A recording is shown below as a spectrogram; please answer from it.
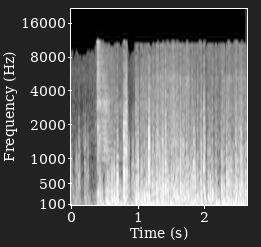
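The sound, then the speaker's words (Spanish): A strong gust of wind in the open desert at El Paso buffets the microphone, rising suddenly into a loud, continuous roaring rush that holds steady after a quieter start. “Perdón por el sonido de esta inmensa ráfaga de viento que hemos estado en este momento. Estamos en pleno desierto aquí en El Paso.”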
